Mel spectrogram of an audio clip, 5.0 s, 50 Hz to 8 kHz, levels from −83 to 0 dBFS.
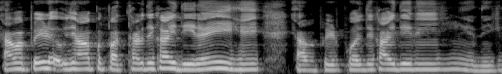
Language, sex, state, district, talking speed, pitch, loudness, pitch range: Hindi, female, Uttar Pradesh, Hamirpur, 250 wpm, 185 Hz, -22 LUFS, 175-195 Hz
